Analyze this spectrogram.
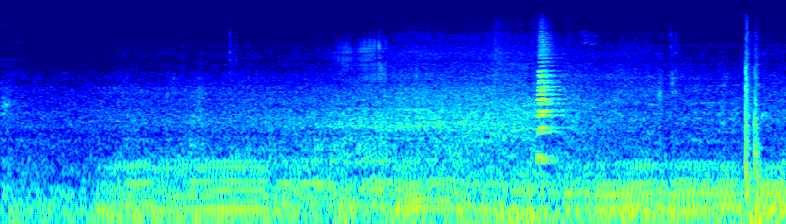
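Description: A motor vehicle's engine running, with one brief horn toot about five seconds in, the loudest sound.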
